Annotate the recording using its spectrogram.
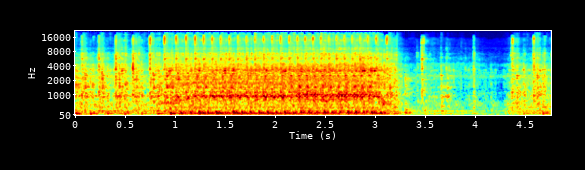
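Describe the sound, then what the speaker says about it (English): A sewing machine stitches around a cork clutch at an eighth-inch seam, running in a steady, close mechanical whir for about three seconds before stopping into quieter handling sounds. "Now what I'm going to do is just sew all the way around this to create one compartment."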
